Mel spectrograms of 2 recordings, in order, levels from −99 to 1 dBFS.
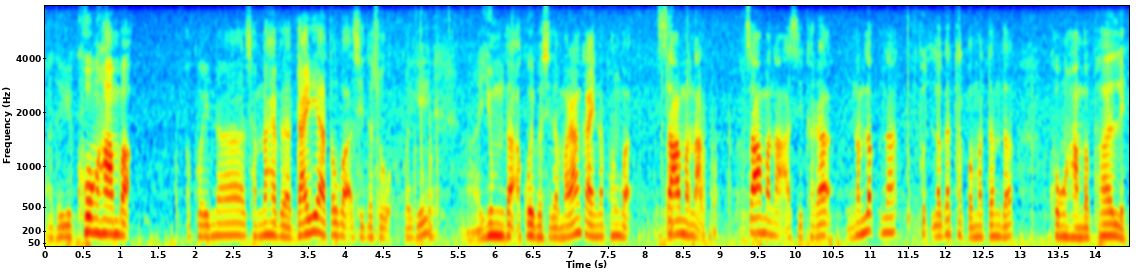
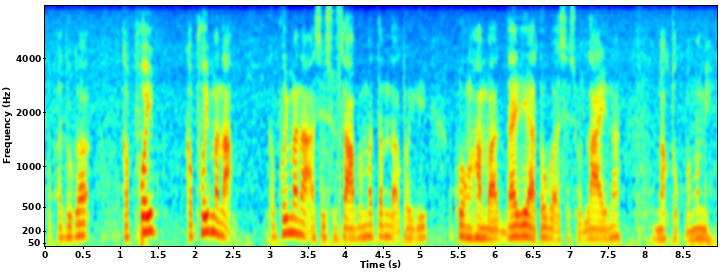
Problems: background sounds at intervals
